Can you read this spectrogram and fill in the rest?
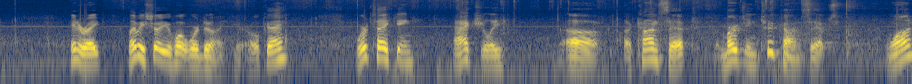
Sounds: speech

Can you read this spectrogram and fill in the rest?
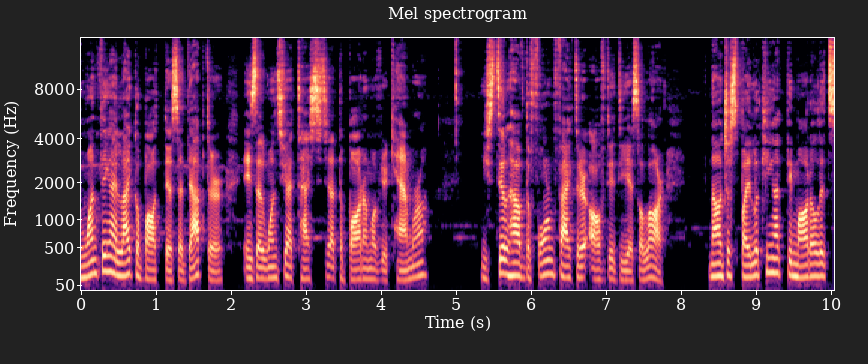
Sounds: monologue
speech

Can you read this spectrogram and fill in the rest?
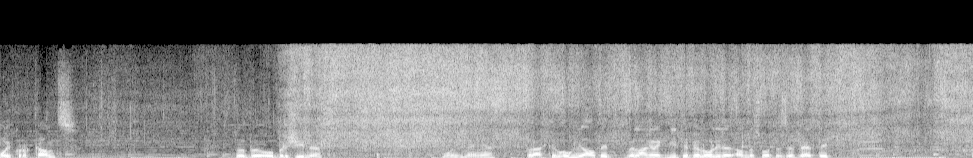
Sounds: frying (food)
sizzle

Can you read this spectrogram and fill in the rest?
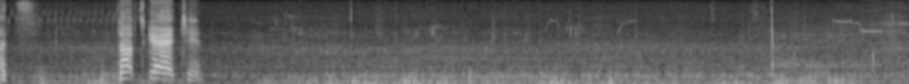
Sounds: ass braying

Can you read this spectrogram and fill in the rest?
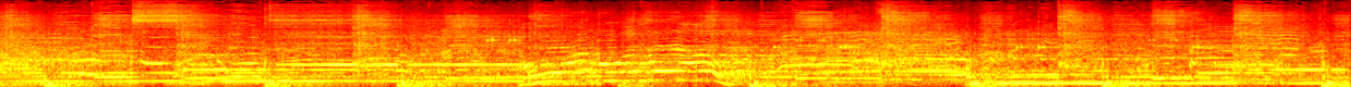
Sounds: speech
music

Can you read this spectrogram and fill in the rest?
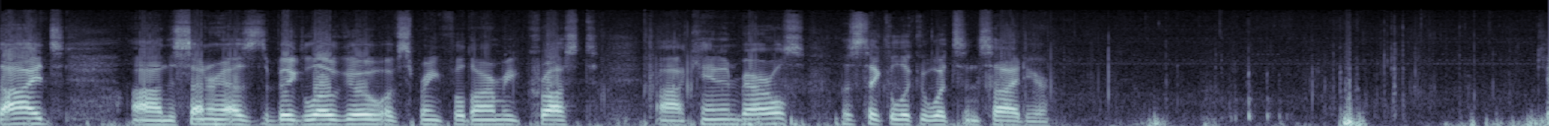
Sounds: speech

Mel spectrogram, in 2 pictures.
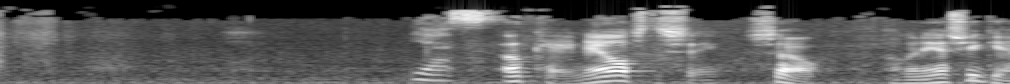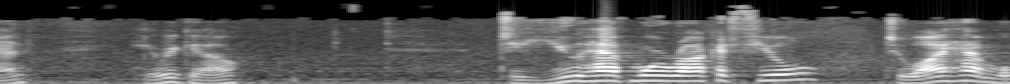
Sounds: speech

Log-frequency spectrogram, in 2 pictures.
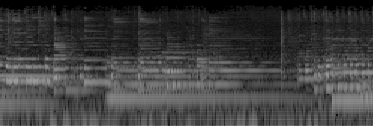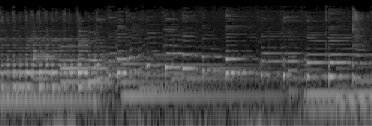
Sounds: music
blues
tender music

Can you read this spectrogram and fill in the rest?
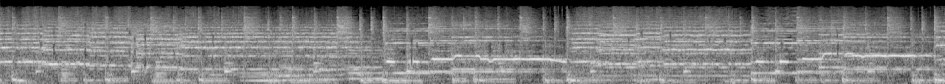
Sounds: theme music
music

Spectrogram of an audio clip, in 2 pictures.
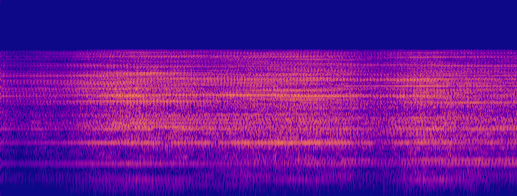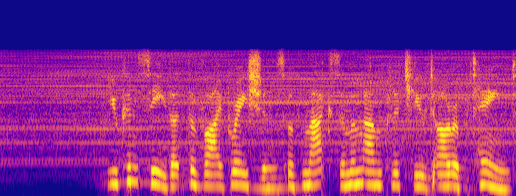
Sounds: speech
music

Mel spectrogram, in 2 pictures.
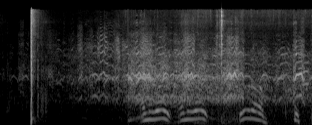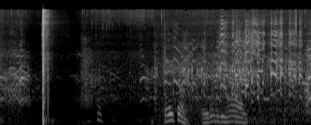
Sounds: speech

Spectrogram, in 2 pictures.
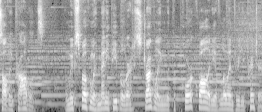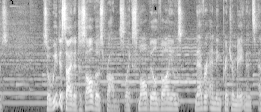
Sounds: speech
music

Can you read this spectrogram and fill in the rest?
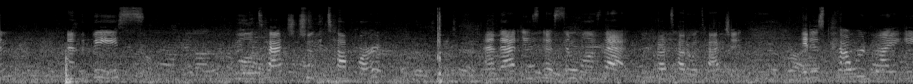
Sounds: speech

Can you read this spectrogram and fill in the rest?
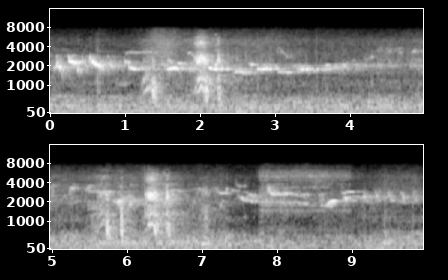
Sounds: magpie calling

